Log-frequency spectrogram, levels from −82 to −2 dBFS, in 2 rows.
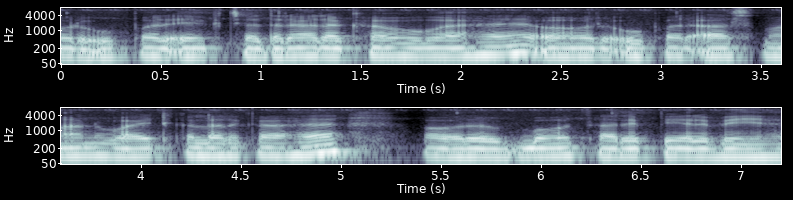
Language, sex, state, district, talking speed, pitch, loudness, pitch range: Hindi, male, Odisha, Khordha, 165 wpm, 100 Hz, -16 LUFS, 95-100 Hz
